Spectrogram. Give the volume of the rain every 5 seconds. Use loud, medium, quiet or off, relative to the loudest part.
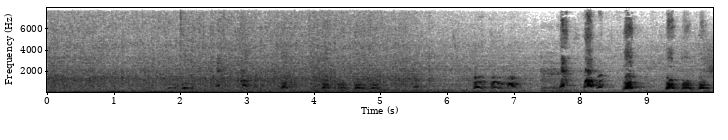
loud, medium.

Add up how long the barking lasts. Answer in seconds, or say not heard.
8 s.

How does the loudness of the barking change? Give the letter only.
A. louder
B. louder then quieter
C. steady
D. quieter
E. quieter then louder
A.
